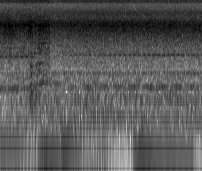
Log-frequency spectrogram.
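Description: Leftover rice with grated carrot stir-fried in a pan: a steady close sizzle with scraping and stirring strokes, alone without talk.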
